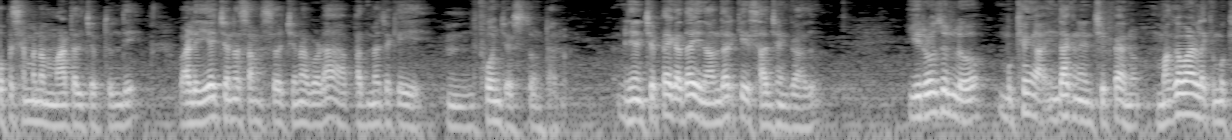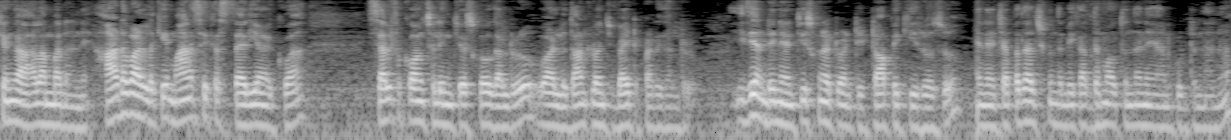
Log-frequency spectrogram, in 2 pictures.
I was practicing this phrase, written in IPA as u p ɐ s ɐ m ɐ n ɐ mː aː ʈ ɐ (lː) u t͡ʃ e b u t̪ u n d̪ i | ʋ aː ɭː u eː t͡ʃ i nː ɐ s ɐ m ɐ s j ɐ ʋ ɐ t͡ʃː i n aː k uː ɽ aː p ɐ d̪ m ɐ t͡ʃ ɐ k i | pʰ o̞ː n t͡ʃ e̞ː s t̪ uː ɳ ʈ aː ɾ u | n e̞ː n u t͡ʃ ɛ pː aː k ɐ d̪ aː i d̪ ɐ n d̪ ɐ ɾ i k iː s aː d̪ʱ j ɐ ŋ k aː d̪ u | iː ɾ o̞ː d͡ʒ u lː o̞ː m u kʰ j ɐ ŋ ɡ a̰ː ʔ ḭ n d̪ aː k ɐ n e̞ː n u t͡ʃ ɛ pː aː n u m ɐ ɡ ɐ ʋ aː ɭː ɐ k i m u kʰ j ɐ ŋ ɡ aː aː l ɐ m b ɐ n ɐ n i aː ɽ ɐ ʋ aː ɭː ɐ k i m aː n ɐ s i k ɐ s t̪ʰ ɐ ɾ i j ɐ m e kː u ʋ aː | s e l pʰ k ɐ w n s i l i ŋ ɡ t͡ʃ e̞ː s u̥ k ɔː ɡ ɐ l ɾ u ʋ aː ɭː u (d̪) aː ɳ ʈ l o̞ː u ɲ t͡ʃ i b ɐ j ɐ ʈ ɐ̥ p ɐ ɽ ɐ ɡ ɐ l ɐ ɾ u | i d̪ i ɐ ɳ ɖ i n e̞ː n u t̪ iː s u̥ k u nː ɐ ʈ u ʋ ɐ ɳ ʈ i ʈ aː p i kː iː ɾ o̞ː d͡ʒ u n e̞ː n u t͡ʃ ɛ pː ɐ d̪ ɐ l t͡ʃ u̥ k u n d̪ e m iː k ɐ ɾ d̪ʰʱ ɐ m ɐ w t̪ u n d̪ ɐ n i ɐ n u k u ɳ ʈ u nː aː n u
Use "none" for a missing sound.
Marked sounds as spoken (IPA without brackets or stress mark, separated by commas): l, d̪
